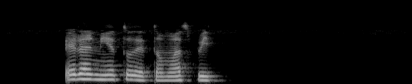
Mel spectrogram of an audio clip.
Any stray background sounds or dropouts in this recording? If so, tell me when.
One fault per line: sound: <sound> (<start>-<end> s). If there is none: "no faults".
no faults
